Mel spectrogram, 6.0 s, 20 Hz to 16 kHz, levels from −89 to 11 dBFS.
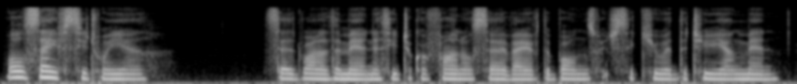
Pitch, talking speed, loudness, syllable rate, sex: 185 Hz, 230 wpm, -19 LUFS, 6.1 syllables/s, female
